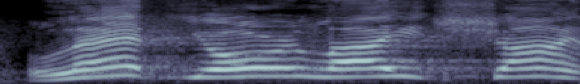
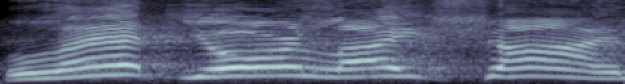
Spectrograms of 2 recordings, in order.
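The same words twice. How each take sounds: First: It is said with little energy. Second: It is said with strong conviction.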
